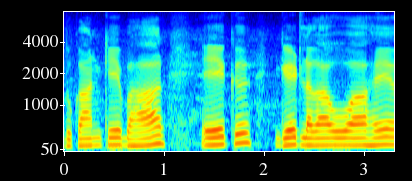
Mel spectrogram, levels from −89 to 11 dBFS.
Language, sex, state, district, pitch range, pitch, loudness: Hindi, male, Uttar Pradesh, Jalaun, 145-160 Hz, 150 Hz, -15 LUFS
